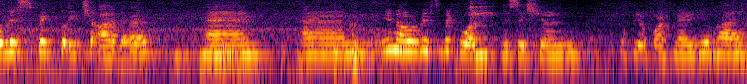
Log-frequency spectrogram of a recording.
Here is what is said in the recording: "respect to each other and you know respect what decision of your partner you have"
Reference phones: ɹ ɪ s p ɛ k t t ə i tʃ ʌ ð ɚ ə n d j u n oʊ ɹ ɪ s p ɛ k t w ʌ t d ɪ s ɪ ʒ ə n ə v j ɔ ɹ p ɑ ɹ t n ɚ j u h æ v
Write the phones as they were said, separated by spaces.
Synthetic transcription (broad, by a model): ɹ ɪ s p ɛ k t t ə i tʃ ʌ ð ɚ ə n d j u n oʊ ɹ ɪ s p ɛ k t w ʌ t d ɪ s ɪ ʃ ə n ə f j ɔ ɹ p ɑ ɹ t n ɚ j u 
